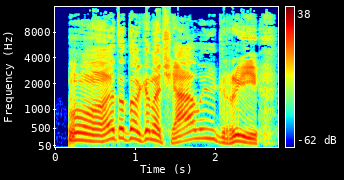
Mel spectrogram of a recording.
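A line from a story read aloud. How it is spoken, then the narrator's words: Laughing reply. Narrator (Russian): смеясь ответил мистер Уордль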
